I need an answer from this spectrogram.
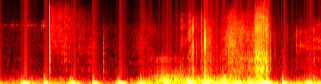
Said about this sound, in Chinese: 这真的是心跳哟！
